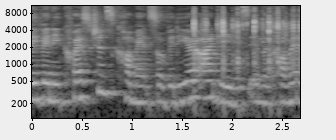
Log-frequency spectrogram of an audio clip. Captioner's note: keyboard keys clack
